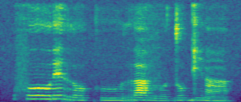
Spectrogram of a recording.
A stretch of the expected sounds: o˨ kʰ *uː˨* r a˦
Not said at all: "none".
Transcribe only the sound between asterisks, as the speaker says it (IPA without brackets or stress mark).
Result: uː˨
